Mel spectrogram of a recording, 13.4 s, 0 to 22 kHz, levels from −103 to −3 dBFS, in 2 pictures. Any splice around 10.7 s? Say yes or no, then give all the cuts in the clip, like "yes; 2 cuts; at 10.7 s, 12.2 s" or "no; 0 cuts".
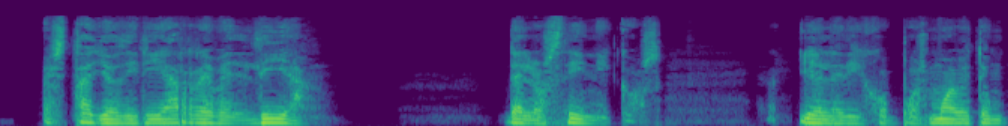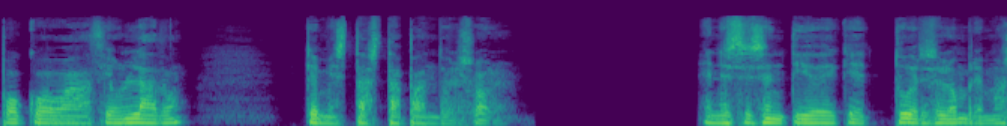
no; 1 cut; at 5.2 s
